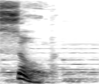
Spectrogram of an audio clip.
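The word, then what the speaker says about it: Seoul: to host important sporting events this is soul one of the oldest cities in Asia do you hear the pronunciation Soul yes it's like the soul of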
